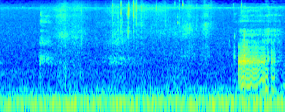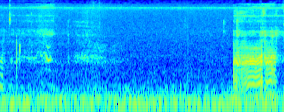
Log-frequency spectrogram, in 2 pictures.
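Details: A Boston Terrier snores very loudly with low, rumbling, rasping breaths and snorty bursts over a steady low background hum.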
